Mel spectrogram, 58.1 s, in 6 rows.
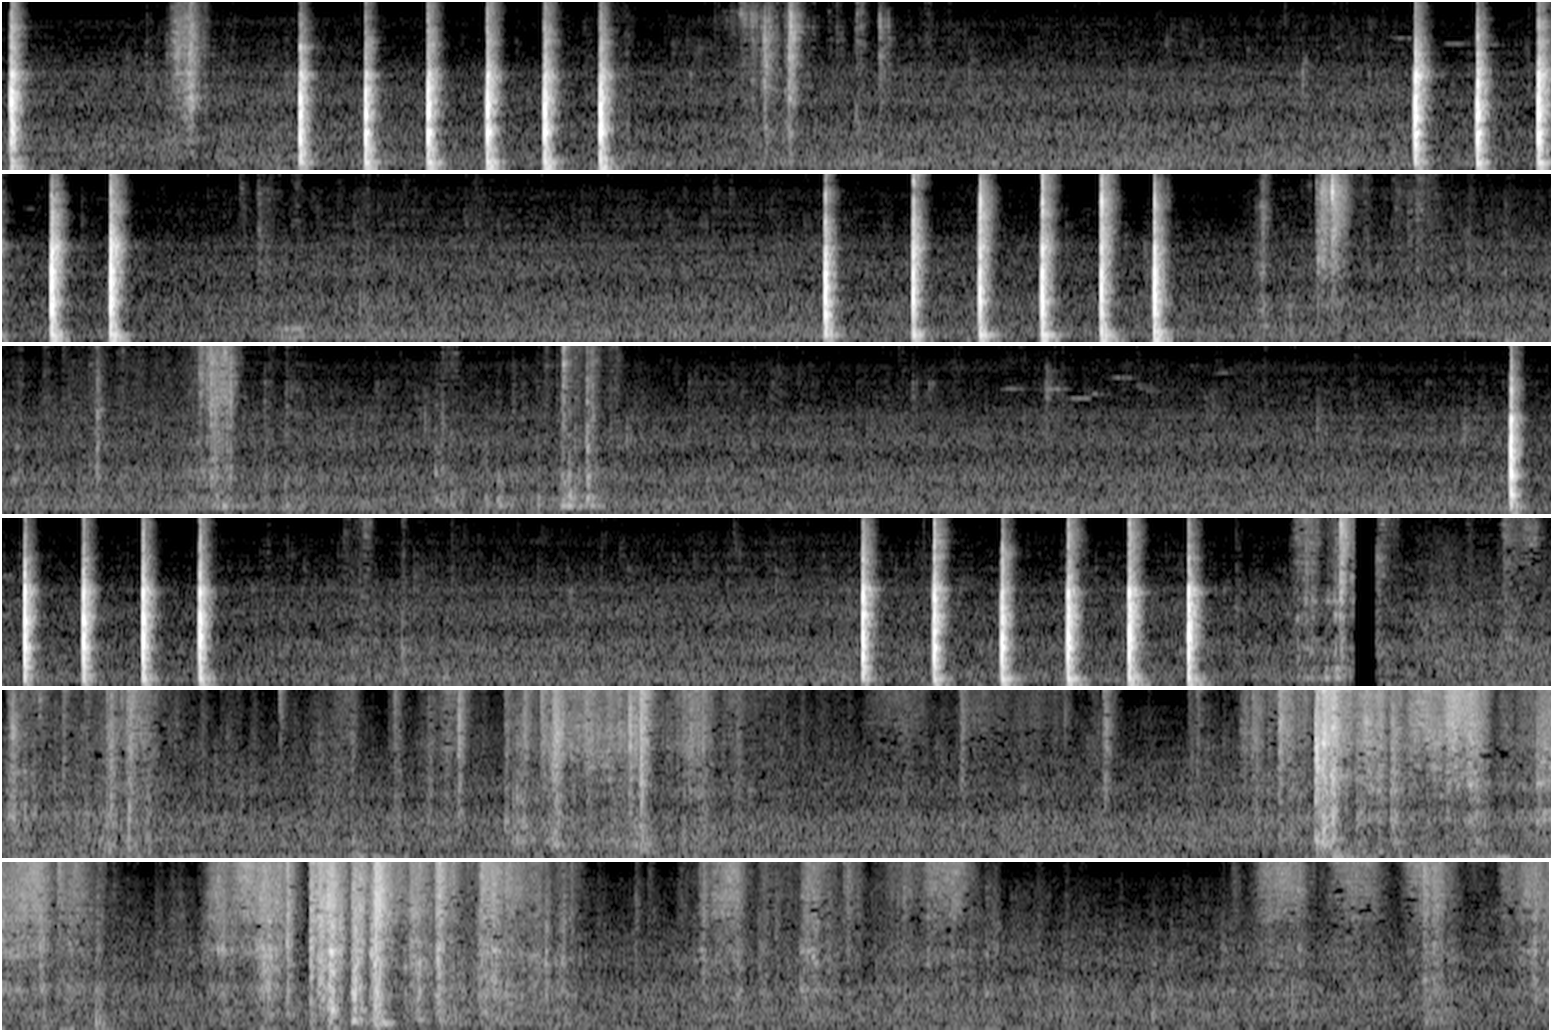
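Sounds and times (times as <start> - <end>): rustling and scraping: 0.9 - 1.4, 4.4 - 5.9, 17.6 - 21.3, 37.1 - 58.0.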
